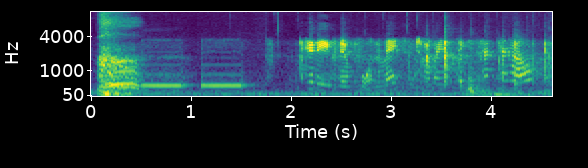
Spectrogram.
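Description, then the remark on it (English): Two clear telephone keypad tones beep in quick succession as the 4 key is pressed in an automated phone menu, each a short steady dual-pitched note, followed by a voice talking over a faint line-like hum. “or any other queries, press 4. Oh, well, that's 4.”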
